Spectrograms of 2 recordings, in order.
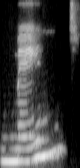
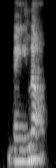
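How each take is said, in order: First: The two words are contracted into one syllable group. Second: The two words are said fully and separately. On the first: The speaker calls it wrong. "People don't say mayn't" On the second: The speaker calls it right. "it's a normal thing"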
